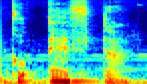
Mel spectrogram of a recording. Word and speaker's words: EFTA: The year 1960 brought a significant change to the European economic landscape with the creation of the European Free Trade Association, known phonetically as Efta.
